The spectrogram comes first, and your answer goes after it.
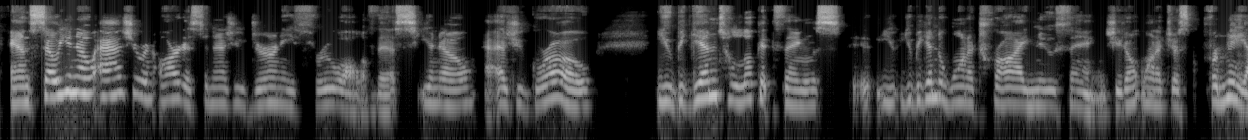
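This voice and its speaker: A woman's voice: on the low side, dry recording. A woman jazz singer and songwriter, a guest in a conversational interview, telling rambling stories with many fillers.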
